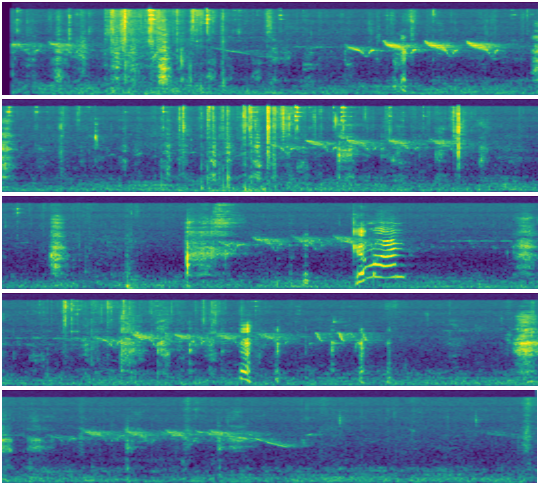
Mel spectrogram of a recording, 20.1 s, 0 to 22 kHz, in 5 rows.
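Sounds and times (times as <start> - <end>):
low rumble of movement: 0.1 - 20.0.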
